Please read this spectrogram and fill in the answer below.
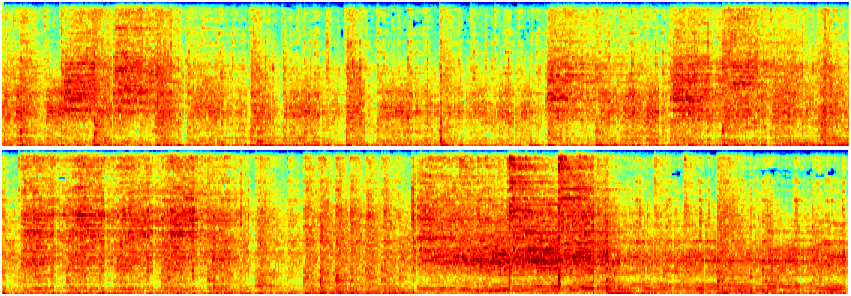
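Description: Live rock drum solo on a full drum kit with cymbals, played fast and dense. Near the end, sustained pitched notes join the drumming.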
